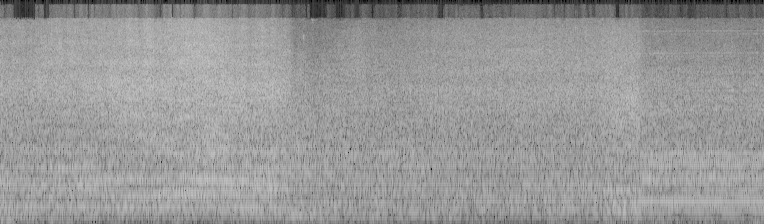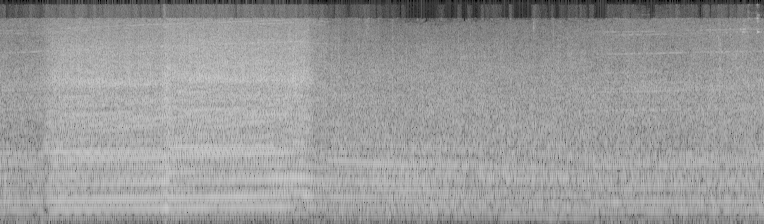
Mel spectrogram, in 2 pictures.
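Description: Race cars lap a short oval at Bristol, their engines droning loudly and continuously with rising and falling pitch as they chase through the corners, the roar swelling briefly louder midway through.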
